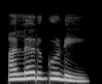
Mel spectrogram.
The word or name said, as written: ಅಲರ್ಗಟ್ಟು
